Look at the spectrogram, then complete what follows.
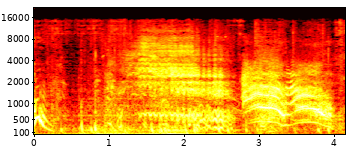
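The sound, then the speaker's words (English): A horse whinnies loudly as it runs wild and bolts off across the fields, its shrill, wavering neighs rising and falling over a busy clatter of hooves and rustling movement. “his horse ran wild and bolted off across the fields”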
